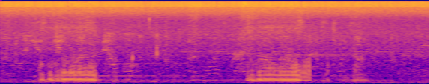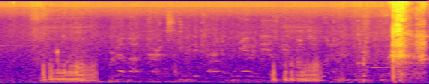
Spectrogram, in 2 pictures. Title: cute beagle snoring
